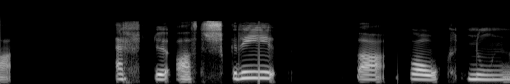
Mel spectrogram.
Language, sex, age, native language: Icelandic, male, 8, Icelandic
